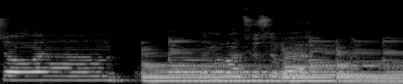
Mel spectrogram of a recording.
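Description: Electric guitar played through a Mesa/Boogie Studio Preamp: a held note for about a second, then a loud chord struck about a second and a half in and left to ring.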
